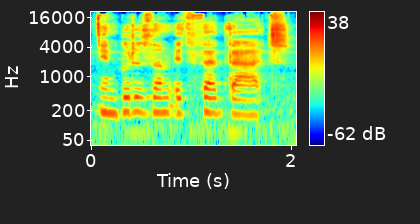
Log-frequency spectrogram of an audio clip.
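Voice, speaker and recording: A woman leading a guided meditation in a gentle, unhurried manner, often pausing in the middle of phrases. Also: on the low side, level tone, rough recording. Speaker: meditation teacher.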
